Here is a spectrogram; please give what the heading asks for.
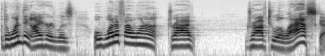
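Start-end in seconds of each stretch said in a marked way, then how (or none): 1.4-4.9 horrible put-on Texas drawl, very slow. Quoting something a person was heard asking: horrible texas accent. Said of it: "I have a horrible Texas accent".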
